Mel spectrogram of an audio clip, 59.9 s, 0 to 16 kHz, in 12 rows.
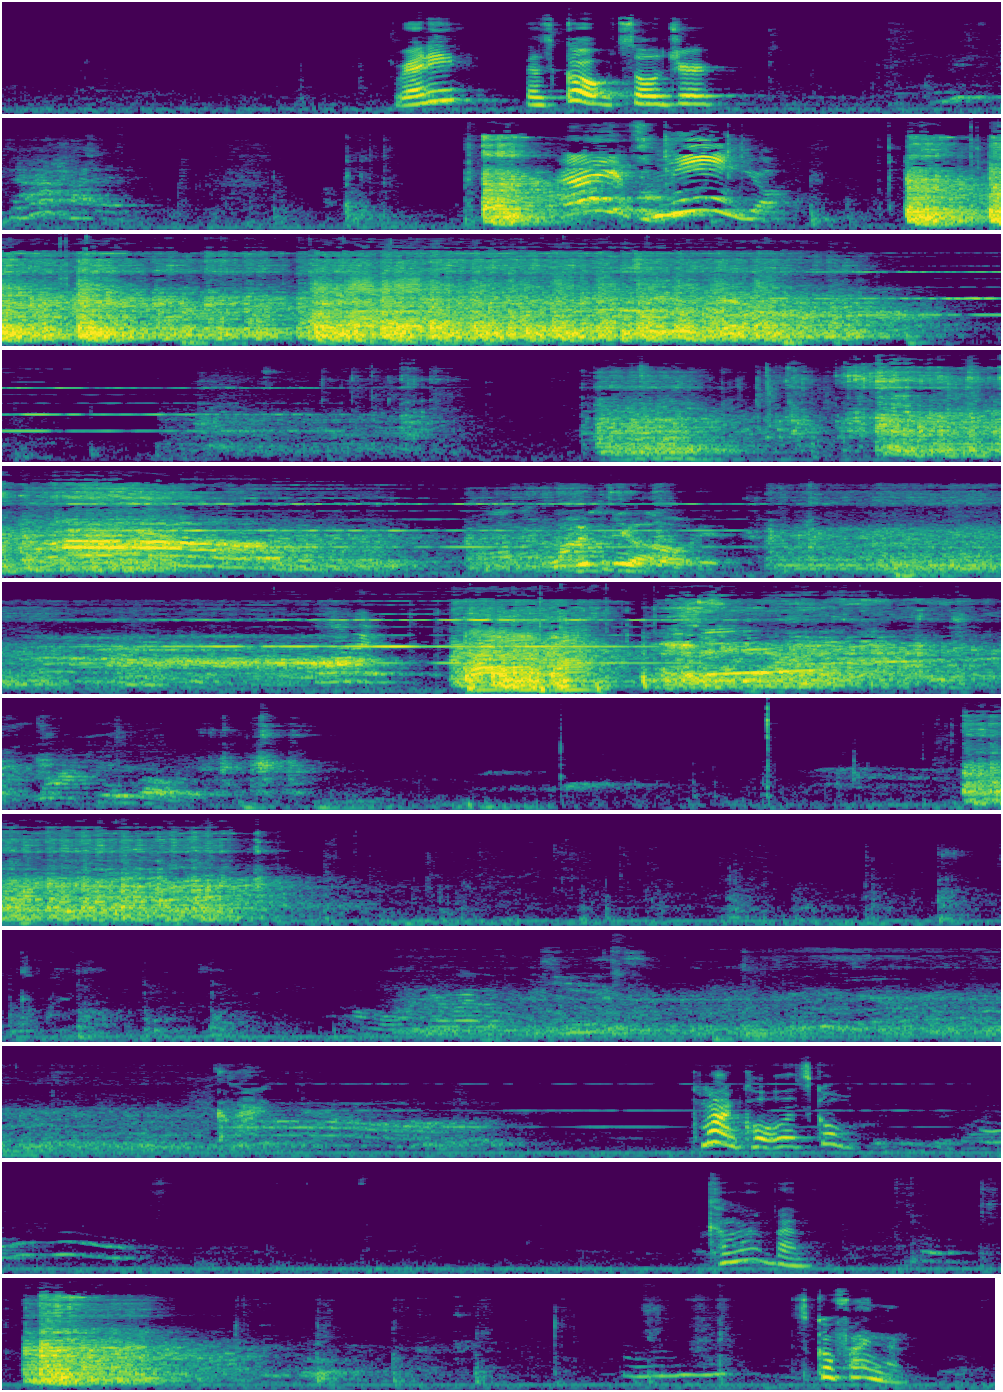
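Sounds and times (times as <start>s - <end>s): loud bursts of noise: 9.5s - 14.5s, 17.9s - 21.8s, 23.8s - 25.8s, 34.8s - 36.5s
high electronic tones: 11.5s - 17.2s, 20.6s - 30.0s.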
